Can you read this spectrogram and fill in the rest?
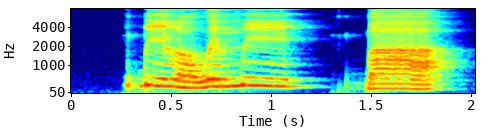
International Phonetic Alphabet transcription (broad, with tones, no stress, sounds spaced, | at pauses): ɓ i˦ l ɔ˨ w ɪ˦ m i˦ | ɡ͡b a˨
